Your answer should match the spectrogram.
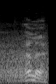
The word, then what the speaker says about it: Helle: Helle, yeah.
